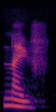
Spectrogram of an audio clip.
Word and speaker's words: knife: very common word knife it is k i but when you pronounce it that sound should not be uttered it is just knife Silent Sound but that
